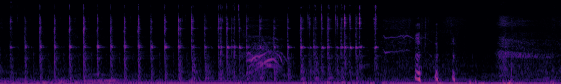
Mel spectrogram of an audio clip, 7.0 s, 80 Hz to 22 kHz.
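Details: Knock when turning the steering wheel: rapid regular clicking and knocking in bursts with faint clunks; customer reports it mainly in turns, fine at 50 km/h; CV joints and boots checked fine, source still unknown.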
